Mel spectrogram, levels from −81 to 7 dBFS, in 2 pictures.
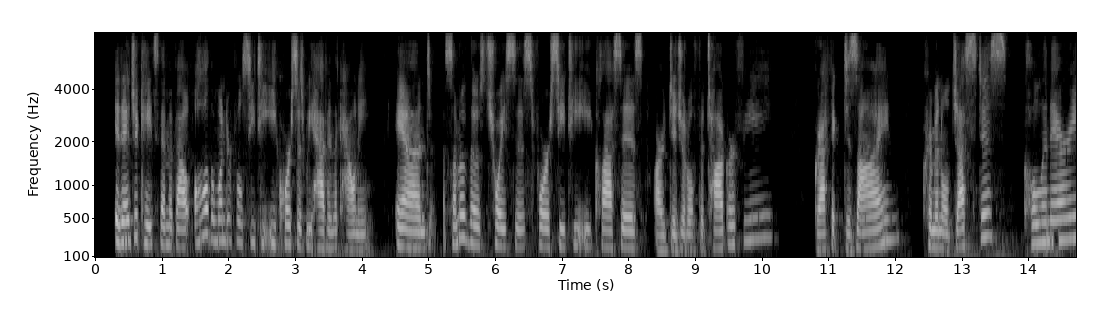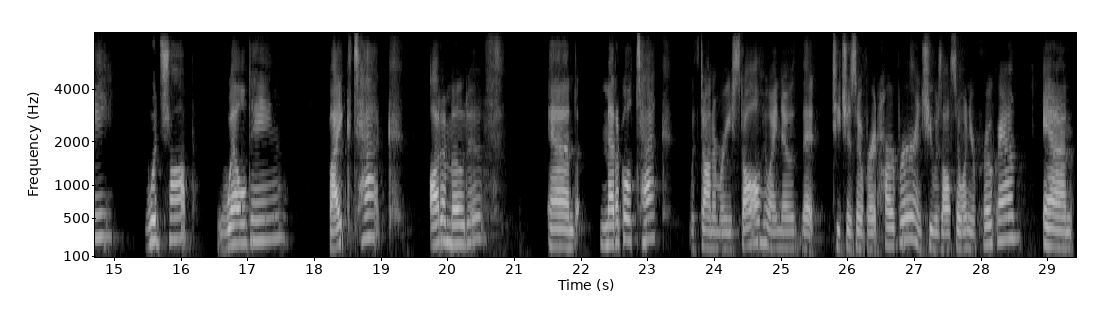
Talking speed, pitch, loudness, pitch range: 120 wpm, 195 Hz, -24 LUFS, 170-240 Hz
